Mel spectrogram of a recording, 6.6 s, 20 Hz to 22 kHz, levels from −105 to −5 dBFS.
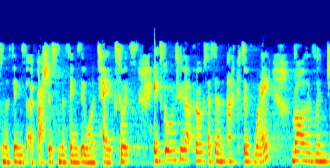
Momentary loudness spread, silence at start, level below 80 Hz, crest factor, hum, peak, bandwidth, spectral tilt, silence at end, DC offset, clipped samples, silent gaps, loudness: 5 LU; 0 s; -68 dBFS; 18 dB; none; -8 dBFS; 8.2 kHz; -5 dB/octave; 0 s; under 0.1%; under 0.1%; none; -26 LUFS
